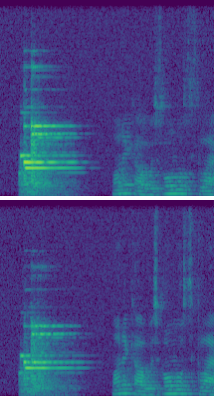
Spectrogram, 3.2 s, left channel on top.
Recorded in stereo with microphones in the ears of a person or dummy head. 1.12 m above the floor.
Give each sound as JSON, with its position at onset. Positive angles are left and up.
{"t": 0.3, "sound": "a piano", "side_deg": 35, "distance_m": 8.0}
{"t": 1.7, "sound": "a man speaking", "side_deg": -45, "distance_m": 7.5}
